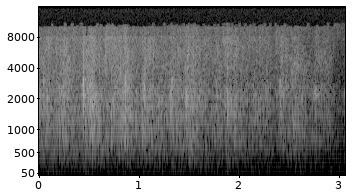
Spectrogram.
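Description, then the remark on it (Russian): An audience claps steadily for a few seconds for everyone who took part in the work, a dense, even patter of many hands with no voices over it. “Давайте подарим аплодисменты всем, кто участвовал в этом.”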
